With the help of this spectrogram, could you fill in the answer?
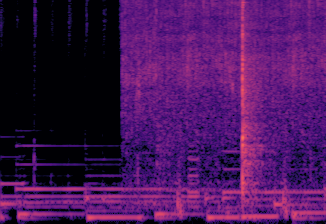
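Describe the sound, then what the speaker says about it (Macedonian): Vegetables sizzle and stew in a pan, a steady close frying hiss that takes over after a short, quieter tonal opening, with a brief sharp clink partway through. "додека зеленчукот си динста и си се пржи"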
